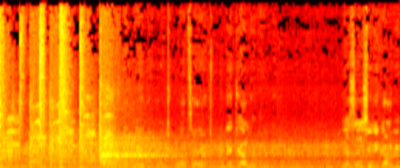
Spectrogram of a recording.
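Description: Background music with a steady beat that stops about a second and a half in, leaving a voice over a low steady hum.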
